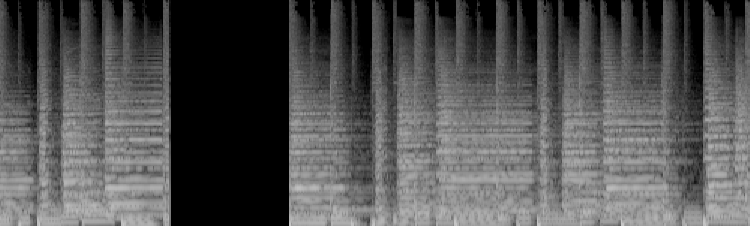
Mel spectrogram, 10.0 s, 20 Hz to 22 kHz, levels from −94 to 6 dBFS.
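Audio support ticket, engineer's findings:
Audio dropout to silence, 2.26–3.87 s: sound cuts out mid-flow, about 1.6 s of silence, no room tone, then resumes abruptly. Likely input loss upstream (device disconnect, link failure or mute) while recorder kept writing silence. Content in gap unrecoverable.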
